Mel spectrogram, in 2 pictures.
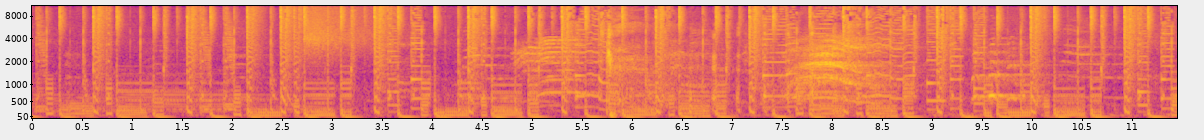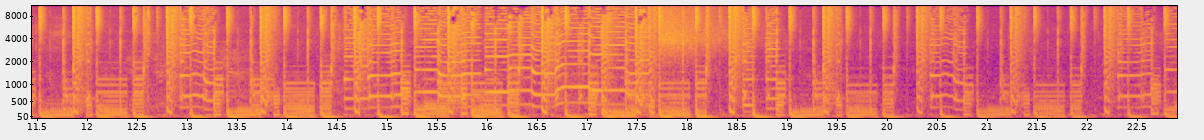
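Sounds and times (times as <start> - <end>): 
dense busy continuous sound: 0.0 - 22.8
laughter: 3.5 - 17.6
loud drawn-out cat meows: 4.3 - 5.9, 7.5 - 11.4.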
